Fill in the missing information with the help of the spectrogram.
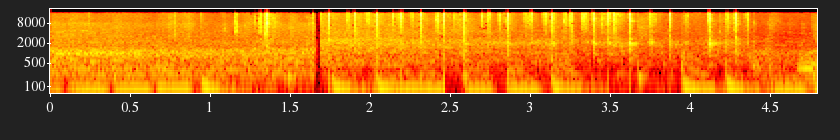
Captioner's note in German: Energisches Klackern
